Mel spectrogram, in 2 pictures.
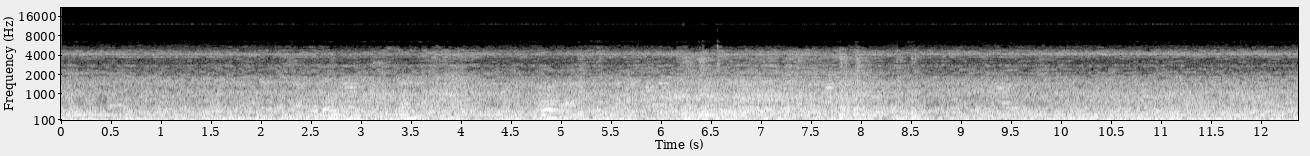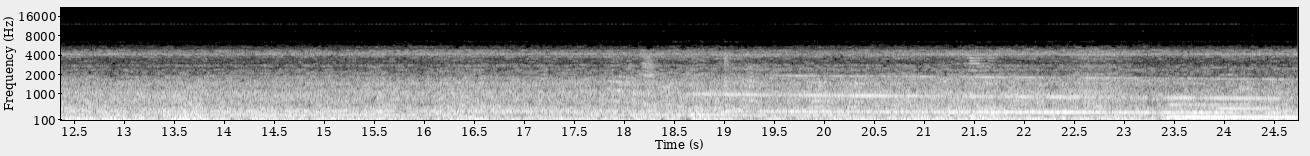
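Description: Moderus Gamma LF 03 AC low-floor tram running along its track, heard from the driver's cab: a steady rumble of wheels on rail under a humming electric drive tone. From about two-thirds of the way through, the drive's tones shift into slowly gliding pitches.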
